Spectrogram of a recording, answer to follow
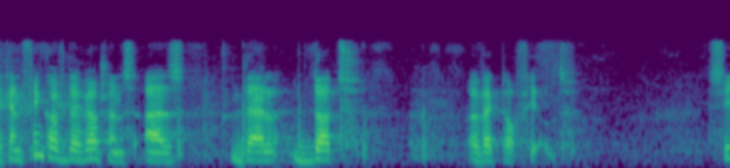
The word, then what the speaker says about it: del: So, this guy usually pronounced as del rather than as, pointed triangle going downwards or something like that.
